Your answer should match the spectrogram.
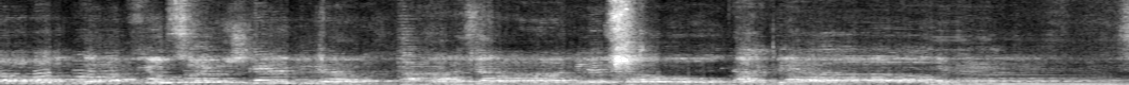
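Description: A roomful of people, men, women and children, singing a song together, with guitar accompaniment.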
